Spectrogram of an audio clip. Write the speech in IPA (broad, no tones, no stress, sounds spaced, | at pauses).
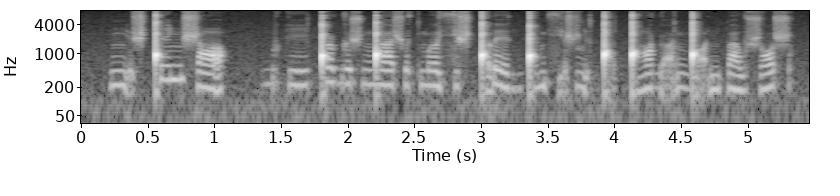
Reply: ɲ ḛ ʃ ǃ iː ɲ ʃ ɑ | b ø k iː ǃ ə˞ ɡ ø ʃ ŋ͡ǃ aː ʃ ɾ ø t m əː sʲ ə ʃ ǃ ə̰ ɾ eː ɡ ɡ͡ǃ ɔ m sʲ ɑ̰ ʃ ʎ ə̰ ɡ͡ǃ ɑ̰ ɡ͡ǃ ɑ ɡ a̰ ŋ͡ǃ ɑ̰ ɲ p aː w ʃ ɔ ʃ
